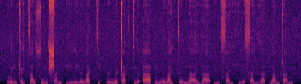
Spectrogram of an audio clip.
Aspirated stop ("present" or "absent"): absent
